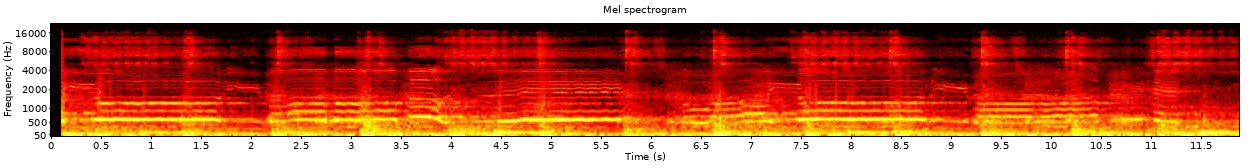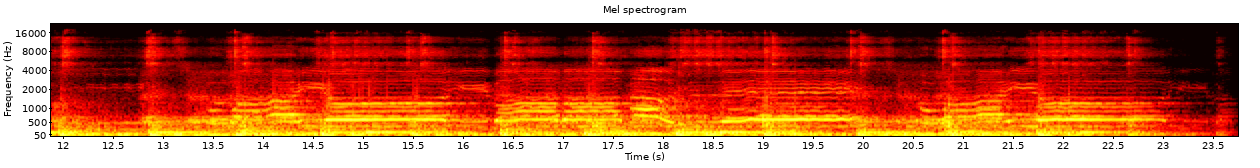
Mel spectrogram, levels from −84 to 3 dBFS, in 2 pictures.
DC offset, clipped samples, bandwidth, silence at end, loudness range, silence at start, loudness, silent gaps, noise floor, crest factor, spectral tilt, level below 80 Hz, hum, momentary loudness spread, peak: under 0.1%; under 0.1%; 16.5 kHz; 0.15 s; 2 LU; 0.1 s; -15 LUFS; none; -38 dBFS; 10 dB; -7 dB/octave; -18 dBFS; none; 7 LU; -4 dBFS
